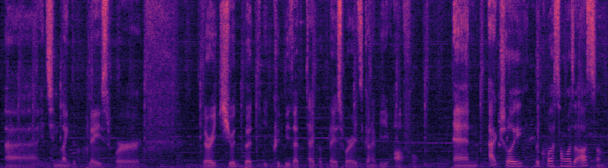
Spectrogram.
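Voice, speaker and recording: A man's voice: deep voice, expressive, normal speed. A young man with a French accent, talking casually about food in a rambling, chatty vlog full of fillers. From France. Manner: chatty, rambling, with many fillers and self-corrections. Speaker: food vlogger. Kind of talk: casual travel vlog narration. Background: music.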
